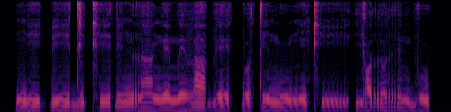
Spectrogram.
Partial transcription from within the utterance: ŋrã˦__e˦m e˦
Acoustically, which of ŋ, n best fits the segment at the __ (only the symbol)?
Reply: ŋ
